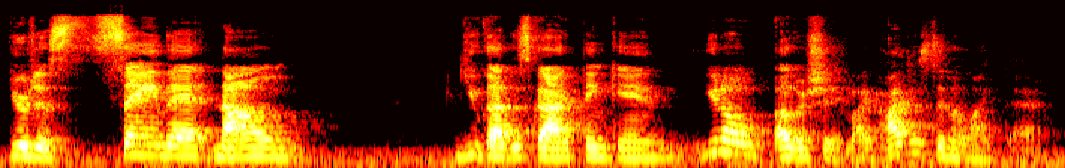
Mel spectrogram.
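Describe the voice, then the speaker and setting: A woman gives a casual reaction review of a reality show, rambling bluntly with plenty of fillers and some swearing. Her mid-range voice moves at a measured pace, and the roomy recording carries a little hiss or hum.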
